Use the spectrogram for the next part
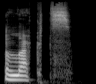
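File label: "elects", American English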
